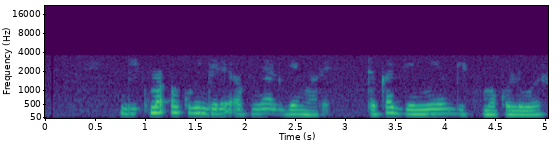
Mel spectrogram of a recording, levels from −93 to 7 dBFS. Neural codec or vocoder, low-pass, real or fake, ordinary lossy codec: none; 3.6 kHz; real; none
